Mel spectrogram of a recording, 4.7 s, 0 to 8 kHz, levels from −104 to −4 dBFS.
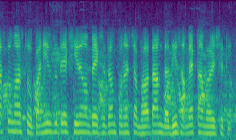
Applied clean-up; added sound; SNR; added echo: none; Livestock, farm animals, working animals; 10 dB; none.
